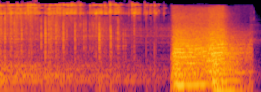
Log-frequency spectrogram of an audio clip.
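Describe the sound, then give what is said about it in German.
Coins drop and clink in a quick, bright jingling flurry, followed by a heavier burst as a pile of coins spills and rattles before settling into silence. “Spanne er die Pferde ein und spute sich, denn springend klingt die Münze.”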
